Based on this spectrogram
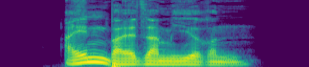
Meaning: to embalm
- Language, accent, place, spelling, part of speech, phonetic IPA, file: German, Germany, Berlin, einbalsamieren, verb, [ˈaɪ̯nbalzaˌmiːʁən], De-einbalsamieren.ogg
